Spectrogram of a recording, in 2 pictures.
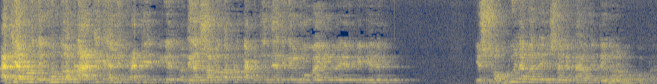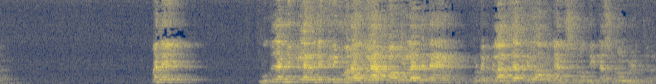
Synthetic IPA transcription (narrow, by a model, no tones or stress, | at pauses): ad͡ʒiapɔɽ̃ɔd̪ekʰunt̪uapɔɽ̃ɔad͡ʒikʰaliad͡ʒiɔd̪ʱikansɔbʱat̪ɔapɔɽ̃ɔkaʈʰid͡ʒɔnd̪iad͡ʒ̪ikalimobajlɾekibʱiɾe | esɔbud͡ʒaɡɔd̪enisɔlet̪ʰaɾud͡ʒ̪id̪eɦɔɾɔbʱɔkɔpa̰ | mane | bukd͡ʒanipilad̪inekɾimɔɾaɦut̪ʰilaapapilad̪ineoʈeplad͡ʒaɾt̪ʰilaapɔɡjanɔsɔmɔnd̪ʱieʈasunɔmiɭ̃ut̪ʰila̰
